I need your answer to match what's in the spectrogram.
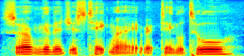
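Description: A young man walks through a computer tutorial, his voice stuffy from a cold and edged with fry. He hesitates often with ums and uhs. The sound is dry and close. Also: mid-range voice, wildly swooping pitch, moderate pace, warm tone, no room sound. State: congested from a cold. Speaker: software tutorial maker. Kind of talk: screen-recorded tutorial.

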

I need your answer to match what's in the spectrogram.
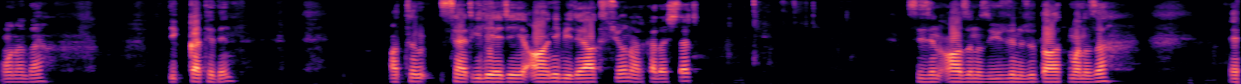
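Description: A man recording a casual vlog outdoors at a horse stable, explaining horse care in a slow, steady way. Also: medium pitch, no echo. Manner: slow, coaxing and calling out to a horse, scolding it. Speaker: horse owner vlogger.

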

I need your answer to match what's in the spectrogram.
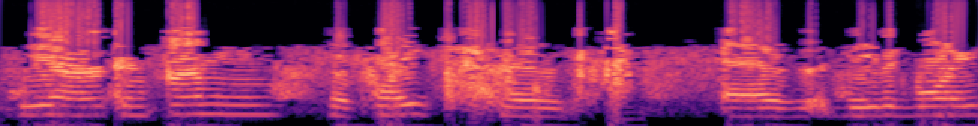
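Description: A man's voice: sits high, little pitch movement, slow. A man dispatching over police radio, giving clipped, formulaic procedural announcements and reading out details in code. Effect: police radio transmission. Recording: noisy police radio scanner audio.

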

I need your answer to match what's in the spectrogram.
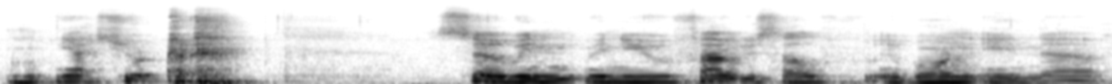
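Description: Speaking slowly in a steady, slightly mellow medium-pitched voice, this young man from Gaza, Palestine shares his personal story as a student guest on a panel. He hesitates often, restarting and using many fillers, while the small dim room with its live audience echoes around him.

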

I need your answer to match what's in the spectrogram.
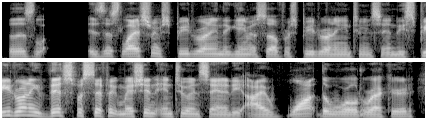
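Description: A man's voice: mid-range voice, fairly even intonation, fairly quick, smooth, no room sound, studio quality. A young man live-streaming a game, chatting casually with viewers, swearing and laughing as he plays. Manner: swears and laughs often, reacts loudly to gameplay.

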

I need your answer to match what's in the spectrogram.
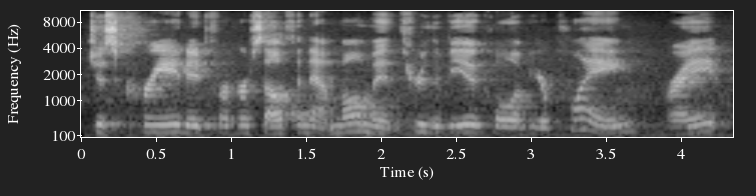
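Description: A woman's voice: fairly low pitch, fairly even intonation, normal speed, a bit bright, echoey room, a little hiss or hum, rough recording. A woman interviewing her guests, affirming and reflective, who often checks in with "right?". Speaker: interviewer and sound healer. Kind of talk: conversational interview.

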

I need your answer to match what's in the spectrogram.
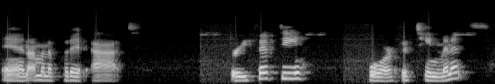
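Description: Cooking in her home kitchen, a woman in her thirties rambles through casual chat and fixes her own words as she goes. She speaks unhurriedly in an animated, creaky mid-range voice, recorded with lo-fi sound.

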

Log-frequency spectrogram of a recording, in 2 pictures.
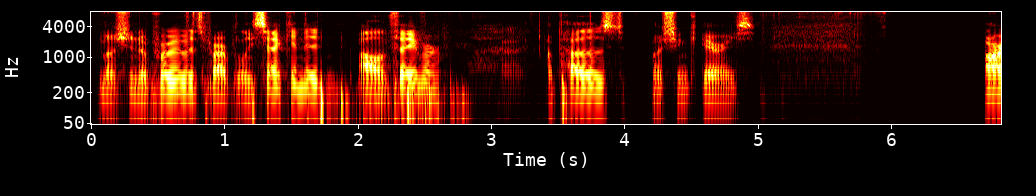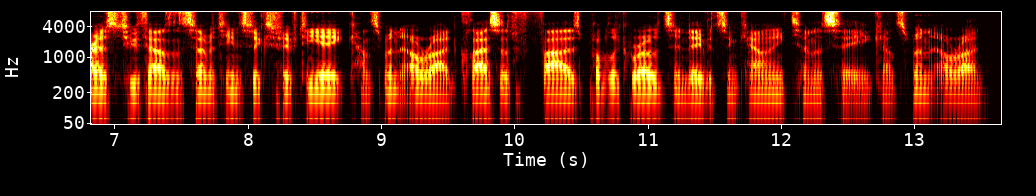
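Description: A middle-aged man chairing a council meeting, reading resolutions aloud in a brisk, formal way from a desk mic. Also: lowish voice, fairly even intonation, clear, resonant tone, dry recording. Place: large council chamber, seated at dais. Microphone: desk gooseneck mic.

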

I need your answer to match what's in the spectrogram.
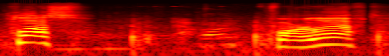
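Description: A man hosting a casual talk outdoors at a shooting range, walking through a course in a quick, animated way. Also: very high voice, slight background noise. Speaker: host. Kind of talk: casual range chat and stage walkthrough.

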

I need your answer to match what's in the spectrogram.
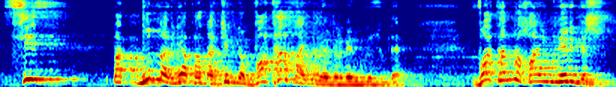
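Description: A man hosting a live stream, ranting heatedly at his chat and often shouting. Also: high-pitched, huge pitch swings, normal speed, reverberant. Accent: Turkish. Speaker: livestream host. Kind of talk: angry live-stream rant.

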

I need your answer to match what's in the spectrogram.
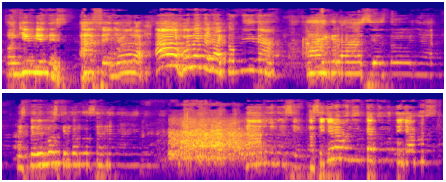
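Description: High-voiced Mexican street clown man. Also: measured pace. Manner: loud, teasing, calling out to the audience. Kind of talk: outdoor clown comedy show with crowd. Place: outdoor public square. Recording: echoey, distant and noisy.

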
